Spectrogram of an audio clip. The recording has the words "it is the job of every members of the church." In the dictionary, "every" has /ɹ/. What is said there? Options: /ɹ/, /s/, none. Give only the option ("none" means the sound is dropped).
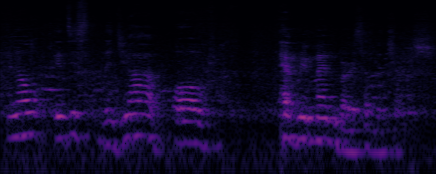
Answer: /ɹ/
